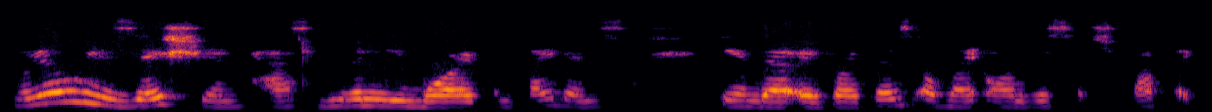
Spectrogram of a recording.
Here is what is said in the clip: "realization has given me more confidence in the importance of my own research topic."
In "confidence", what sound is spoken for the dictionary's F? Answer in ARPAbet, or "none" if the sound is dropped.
P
